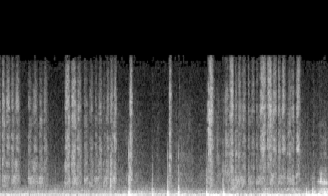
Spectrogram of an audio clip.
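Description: A marker pen writing a line of words: faint scratchy strokes and a few light taps against a near-silent background.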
